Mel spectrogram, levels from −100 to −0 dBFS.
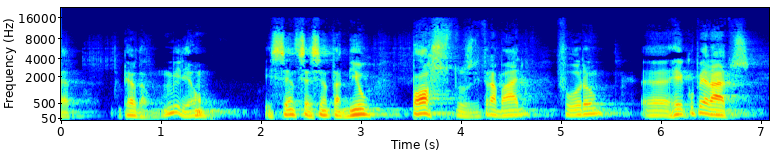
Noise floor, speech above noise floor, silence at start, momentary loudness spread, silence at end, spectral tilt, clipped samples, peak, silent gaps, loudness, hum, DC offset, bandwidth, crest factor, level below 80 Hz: -57 dBFS; 27 dB; 0 s; 17 LU; 0.2 s; -4.5 dB/octave; under 0.1%; -8 dBFS; none; -31 LUFS; none; under 0.1%; 16 kHz; 22 dB; -66 dBFS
